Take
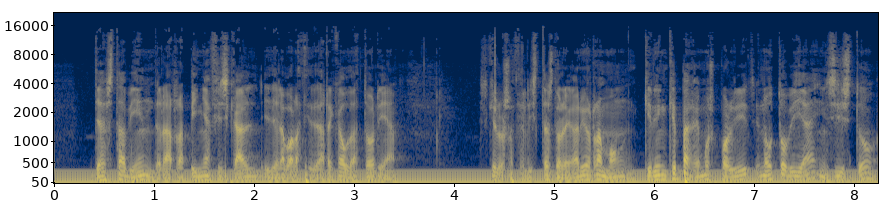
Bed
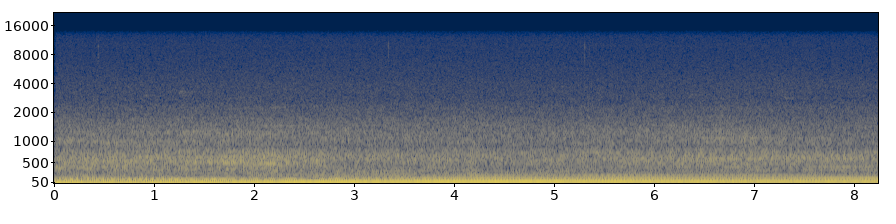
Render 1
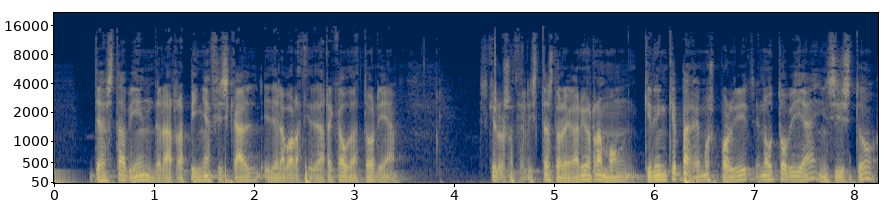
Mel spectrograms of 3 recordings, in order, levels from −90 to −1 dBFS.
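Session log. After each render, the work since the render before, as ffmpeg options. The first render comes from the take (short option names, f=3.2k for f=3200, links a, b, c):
-af "bandreject=f=60:t=h:w=4,bandreject=f=120:t=h:w=4,bandreject=f=180:t=h:w=4,bandreject=f=240:t=h:w=4,bandreject=f=300:t=h:w=4"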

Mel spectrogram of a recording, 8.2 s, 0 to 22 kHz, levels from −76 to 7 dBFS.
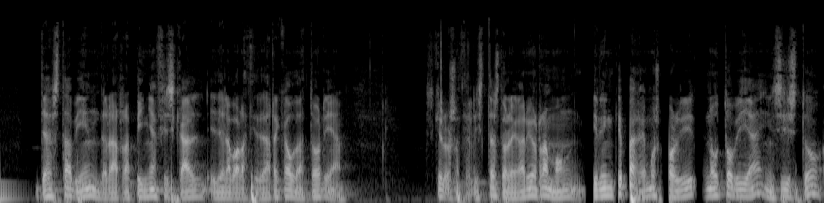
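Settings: -filter_complex "[0:a]asplit=3[a][b][c];[a]afade=t=out:st=5.84:d=0.02[d];[b]agate=range=-52dB:threshold=-28dB:ratio=16:release=100:detection=peak,afade=t=in:st=5.84:d=0.02,afade=t=out:st=7.13:d=0.02[e];[c]afade=t=in:st=7.13:d=0.02[f];[d][e][f]amix=inputs=3:normalize=0"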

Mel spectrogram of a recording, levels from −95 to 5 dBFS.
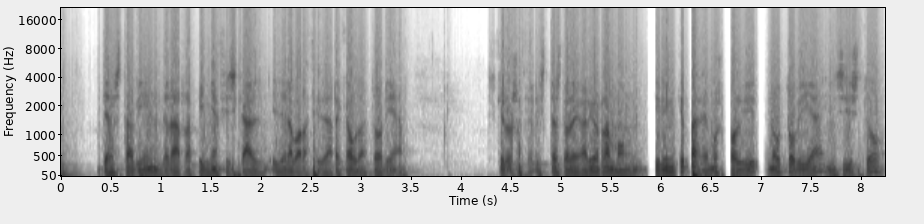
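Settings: -af "acrusher=bits=2:mode=log:mix=0:aa=0.000001"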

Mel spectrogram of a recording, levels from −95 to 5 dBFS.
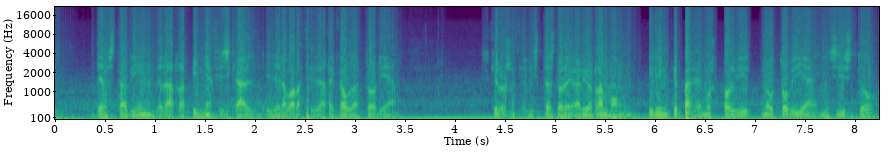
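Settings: -filter_complex "[1:a]volume=-10dB[a];[0:a][a]amix=inputs=2:normalize=0"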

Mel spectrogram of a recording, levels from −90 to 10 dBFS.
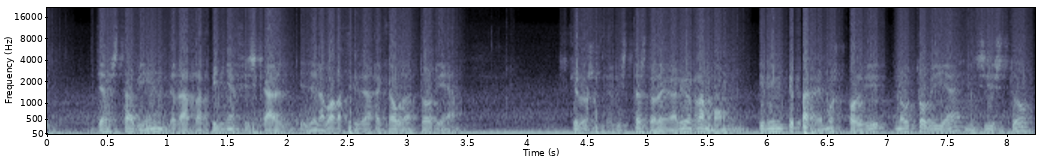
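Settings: -af "aecho=1:1:48|61:0.168|0.251"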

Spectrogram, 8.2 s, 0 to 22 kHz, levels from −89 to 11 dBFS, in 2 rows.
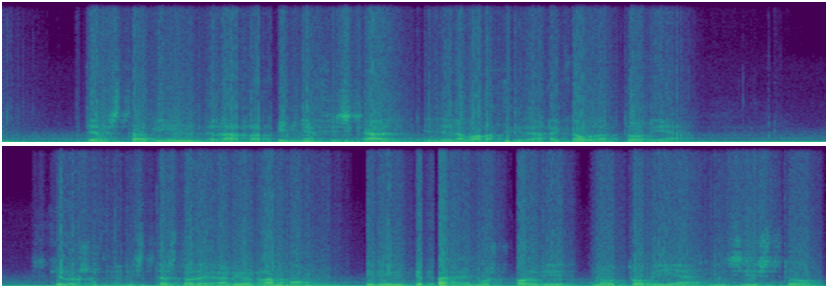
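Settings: -af "volume=-2.5dB"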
